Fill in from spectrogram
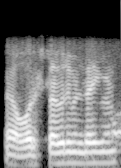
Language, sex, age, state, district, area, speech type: Hindi, male, 30-45, Rajasthan, Jaipur, urban, conversation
